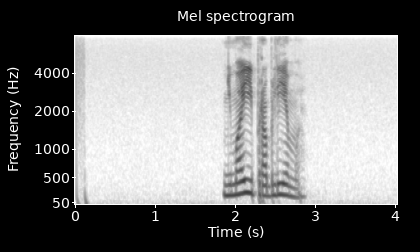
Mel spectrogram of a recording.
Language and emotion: Russian, angry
